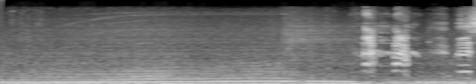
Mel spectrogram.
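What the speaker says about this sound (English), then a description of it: "the sound of that turbocharger up front, it sounds so good" Hybrid-turbo SEAT Leon Cupra R under boost, its turbocharger whirring over a steady, loud engine drone. A few short bursts of speech break in near the end.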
